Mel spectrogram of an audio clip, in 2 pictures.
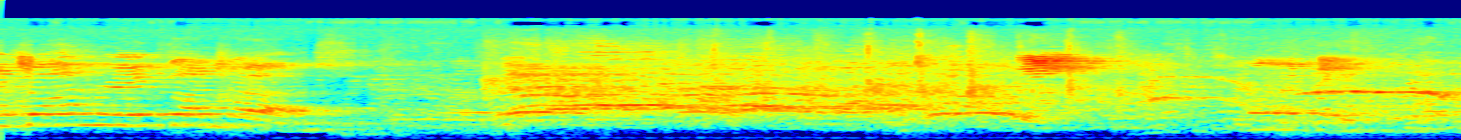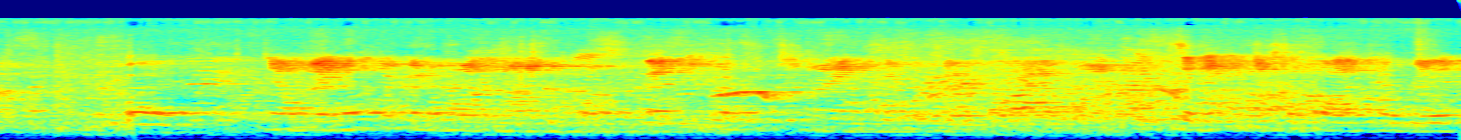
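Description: A woman speaks with animation through a microphone in an echoing hall.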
